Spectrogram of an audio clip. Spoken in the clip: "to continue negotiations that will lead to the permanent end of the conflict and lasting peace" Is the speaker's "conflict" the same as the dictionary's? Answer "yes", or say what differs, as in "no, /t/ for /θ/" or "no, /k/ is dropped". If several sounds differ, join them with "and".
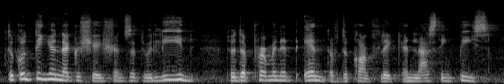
yes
